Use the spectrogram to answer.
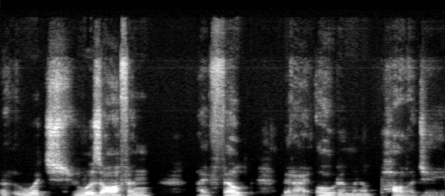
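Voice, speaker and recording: A man's dark, mellow, somewhat breathy voice at medium pitch and a fairly slow pace, in a very clean recording with a silent background. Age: 70s. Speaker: retired elder sharing life lessons. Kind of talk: reflective personal talk.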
